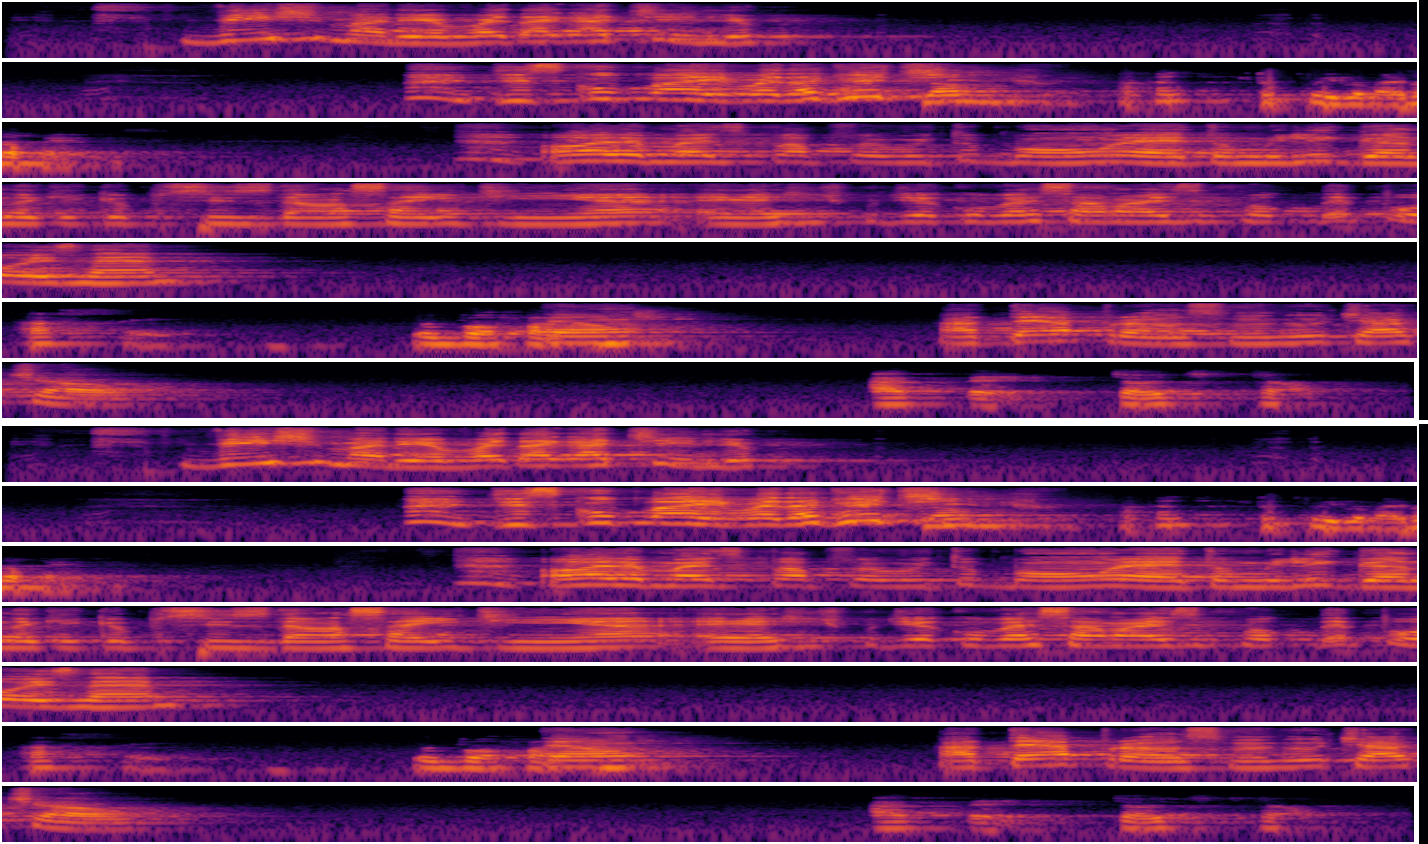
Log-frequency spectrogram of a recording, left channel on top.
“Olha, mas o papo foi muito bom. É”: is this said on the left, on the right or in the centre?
Right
